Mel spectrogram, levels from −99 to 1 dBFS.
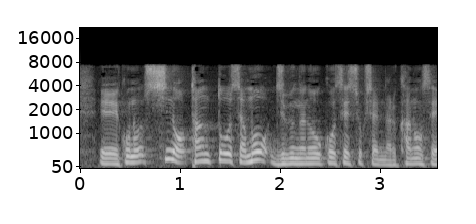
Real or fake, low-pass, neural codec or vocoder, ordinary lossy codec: real; 7.2 kHz; none; none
